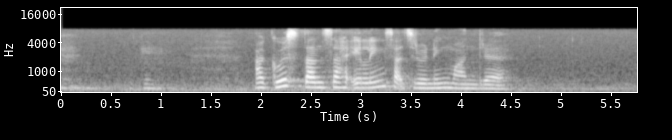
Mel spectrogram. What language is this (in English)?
Javanese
